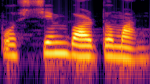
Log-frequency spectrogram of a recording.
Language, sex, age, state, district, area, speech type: Santali, female, 18-30, West Bengal, Paschim Bardhaman, rural, spontaneous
